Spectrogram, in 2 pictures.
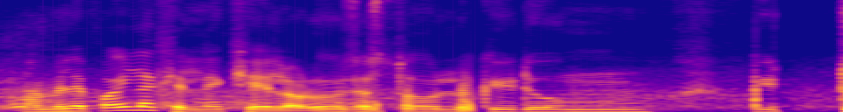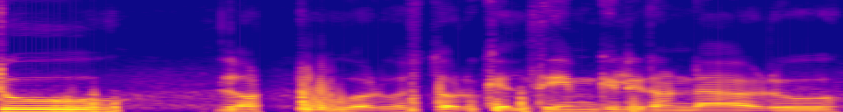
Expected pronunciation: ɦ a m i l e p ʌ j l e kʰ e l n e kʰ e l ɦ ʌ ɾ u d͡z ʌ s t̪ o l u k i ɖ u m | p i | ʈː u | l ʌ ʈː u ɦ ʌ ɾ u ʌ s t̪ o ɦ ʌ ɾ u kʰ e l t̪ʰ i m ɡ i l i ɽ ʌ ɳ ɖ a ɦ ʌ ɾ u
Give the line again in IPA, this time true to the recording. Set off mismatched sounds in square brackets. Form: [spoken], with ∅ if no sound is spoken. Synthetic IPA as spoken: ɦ a m i l e p ʌ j l [a] kʰ e l n e kʰ e l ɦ ʌ ɾ u d͡z ʌ s t̪ o l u k i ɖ u m | p i | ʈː u | l ʌ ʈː u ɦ ʌ ɾ u ʌ s t̪ o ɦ ʌ ɾ u kʰ e l t̪ʰ i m ɡ i l i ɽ ʌ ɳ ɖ a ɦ ʌ ɾ u

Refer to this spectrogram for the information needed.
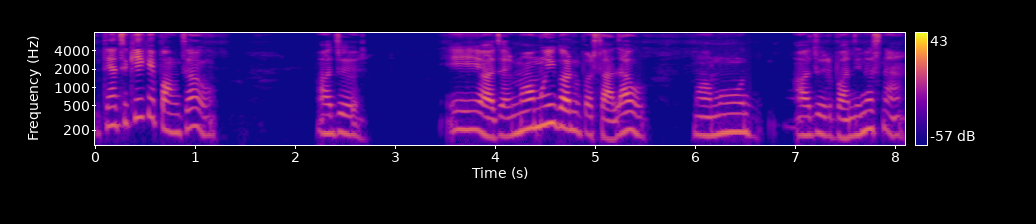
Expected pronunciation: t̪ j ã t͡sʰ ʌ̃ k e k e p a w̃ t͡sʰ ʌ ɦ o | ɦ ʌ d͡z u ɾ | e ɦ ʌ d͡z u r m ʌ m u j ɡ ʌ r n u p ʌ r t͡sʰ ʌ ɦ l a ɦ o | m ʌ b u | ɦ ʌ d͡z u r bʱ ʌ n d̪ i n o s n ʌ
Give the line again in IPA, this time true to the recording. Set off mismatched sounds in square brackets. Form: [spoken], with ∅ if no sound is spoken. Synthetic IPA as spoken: t̪ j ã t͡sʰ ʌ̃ k e k e p a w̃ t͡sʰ ʌ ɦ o | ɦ ʌ d͡z u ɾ | e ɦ ʌ d͡z u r m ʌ m u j ɡ ʌ r n u p ʌ r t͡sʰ ʌ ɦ l a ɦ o | m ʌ [m] u | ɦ ʌ d͡z u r bʱ ʌ n d̪ i n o s n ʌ

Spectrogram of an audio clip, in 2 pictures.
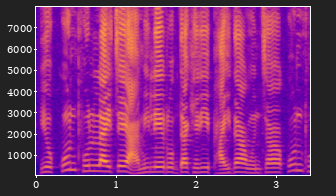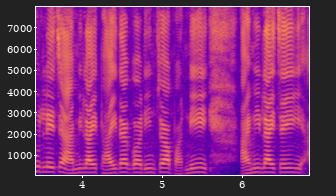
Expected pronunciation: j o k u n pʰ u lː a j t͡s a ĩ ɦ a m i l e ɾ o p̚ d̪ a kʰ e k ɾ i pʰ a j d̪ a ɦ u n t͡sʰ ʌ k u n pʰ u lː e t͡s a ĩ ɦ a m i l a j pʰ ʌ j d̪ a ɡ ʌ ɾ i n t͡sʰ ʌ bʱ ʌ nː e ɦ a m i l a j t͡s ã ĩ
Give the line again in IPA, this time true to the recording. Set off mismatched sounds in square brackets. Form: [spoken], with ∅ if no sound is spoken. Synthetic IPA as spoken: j o k u n pʰ u lː a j t͡s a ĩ ɦ a m i l e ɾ o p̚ d̪ a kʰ e [∅] ɾ i pʰ a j d̪ a ɦ u n t͡sʰ ʌ k u n pʰ u lː e t͡s a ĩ ɦ a m i l a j pʰ [a] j d̪ a ɡ ʌ ɾ i n t͡sʰ ʌ bʱ ʌ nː e ɦ a m i l a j t͡s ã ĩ

